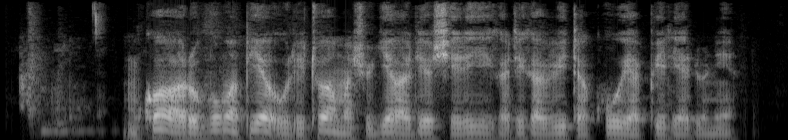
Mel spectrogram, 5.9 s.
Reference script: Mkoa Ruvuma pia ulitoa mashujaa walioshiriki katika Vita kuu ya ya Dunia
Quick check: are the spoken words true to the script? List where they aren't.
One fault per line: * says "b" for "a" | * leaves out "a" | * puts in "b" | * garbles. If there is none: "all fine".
* puts in "wa"
* puts in "pili"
